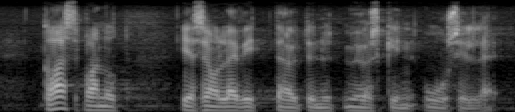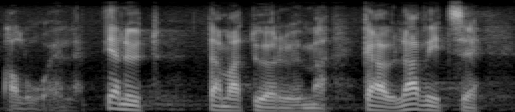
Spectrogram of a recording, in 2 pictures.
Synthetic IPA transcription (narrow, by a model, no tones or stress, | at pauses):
kɑsʋɑnut̪ | jɑseoleʋit̪ːæyt̪ynyt̪myøskinuːsilːḛʔɑluḛilːˑe̥jɑnyt̪t̪æmæt̪yøryhmækæylæʋit̪se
